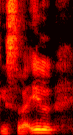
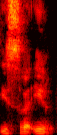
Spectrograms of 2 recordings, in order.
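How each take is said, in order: First: The word is said with an L sound. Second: The word is said without an L sound. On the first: The speaker calls it wrong. "So it's not Israel" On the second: The speaker calls it right. "the Egyptians did not pronounce the letter Lamed"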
